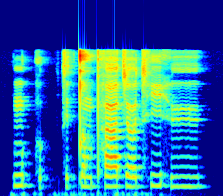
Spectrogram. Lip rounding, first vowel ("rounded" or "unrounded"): rounded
